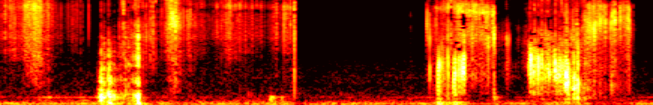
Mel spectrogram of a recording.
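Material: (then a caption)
Plastic film. Fingertips and long nails scratch and tap clear plastic wrap with Vaseline stretched over a hollow microphone grille, first with one hand and then with both. Bright, crinkly rustling and crunching bursts fill the first two seconds. After a near-silent pause, a second run of scratchy crackling returns.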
